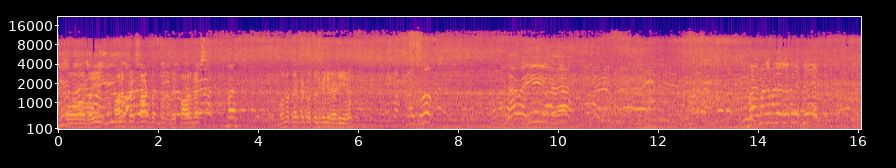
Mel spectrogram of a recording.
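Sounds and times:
diesel tractor engines running: 0:00.0 - 0:16.0.

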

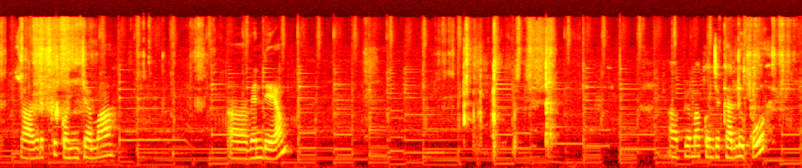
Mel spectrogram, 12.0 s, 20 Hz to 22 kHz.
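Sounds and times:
music with held notes: 0:00.0 - 0:12.0.

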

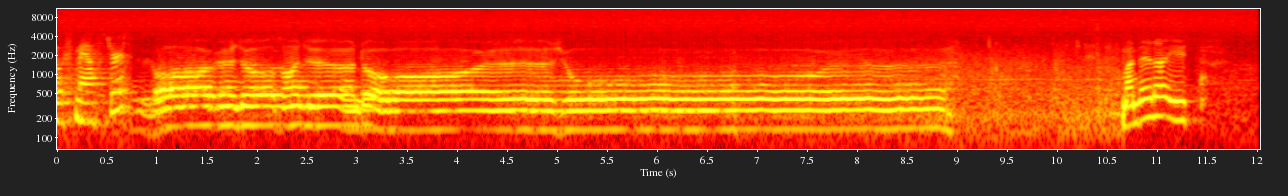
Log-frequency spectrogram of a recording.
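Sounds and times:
voices chanting held notes: 0:00.6 - 0:10.7
low drone: 0:00.8 - 0:10.5.

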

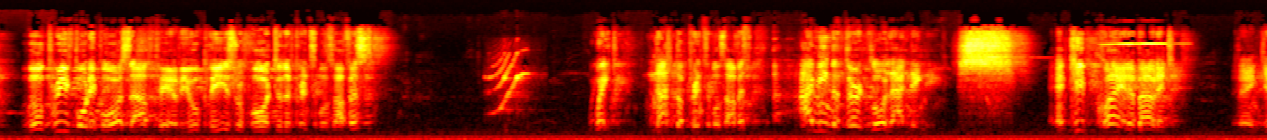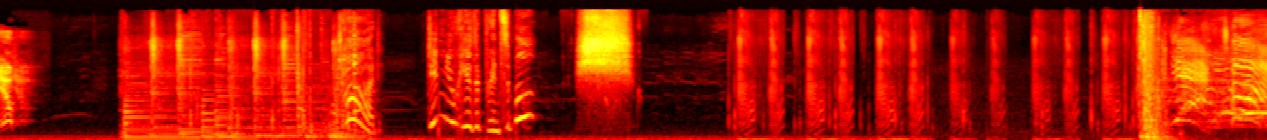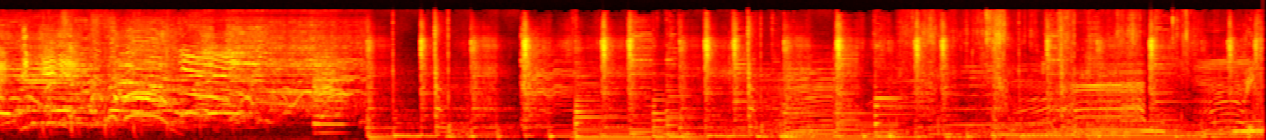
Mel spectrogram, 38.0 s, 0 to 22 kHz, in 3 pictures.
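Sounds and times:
cartoon cows mooing: 0:32.3 - 0:38.0.

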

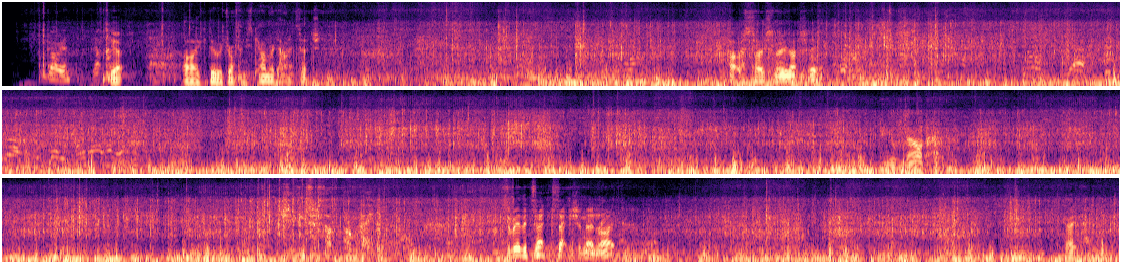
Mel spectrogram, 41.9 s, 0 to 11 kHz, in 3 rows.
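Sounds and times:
bike tyre rumble: 0:00.1 - 0:41.9
bike frame rattle: 0:00.3 - 0:41.9
wind buffeting microphone: 0:01.4 - 0:41.9.

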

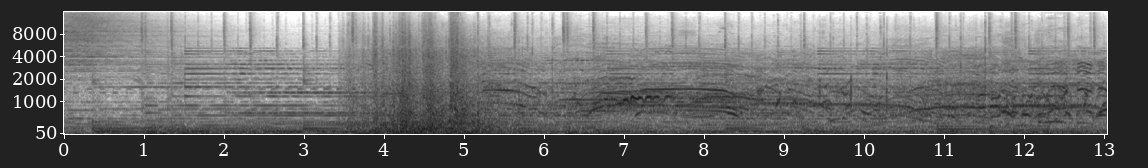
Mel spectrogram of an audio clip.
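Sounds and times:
demolition blasts: 0:03.4 - 0:07.5
crowd cheering and whistling: 0:04.8 - 0:13.0.

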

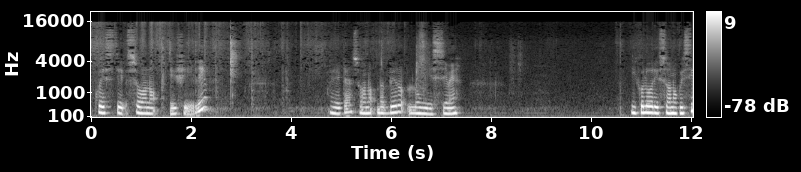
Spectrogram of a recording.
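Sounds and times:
faint rustling of glass beads: 0:00.0 - 0:07.1.

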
